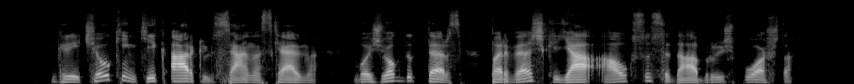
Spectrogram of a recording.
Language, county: Lithuanian, Vilnius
